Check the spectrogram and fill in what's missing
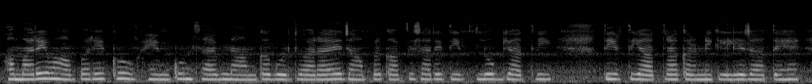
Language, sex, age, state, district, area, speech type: Hindi, female, 45-60, Rajasthan, Jaipur, urban, spontaneous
